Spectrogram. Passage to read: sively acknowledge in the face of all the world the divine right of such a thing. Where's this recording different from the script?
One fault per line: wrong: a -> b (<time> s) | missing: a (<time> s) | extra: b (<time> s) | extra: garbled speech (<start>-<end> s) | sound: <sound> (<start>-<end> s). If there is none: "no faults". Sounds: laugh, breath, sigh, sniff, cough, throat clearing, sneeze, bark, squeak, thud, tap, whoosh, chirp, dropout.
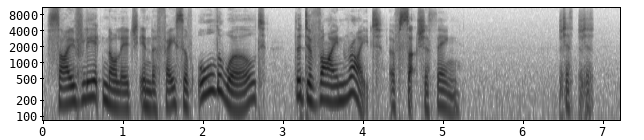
sound: laugh (6.4-6.9 s)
